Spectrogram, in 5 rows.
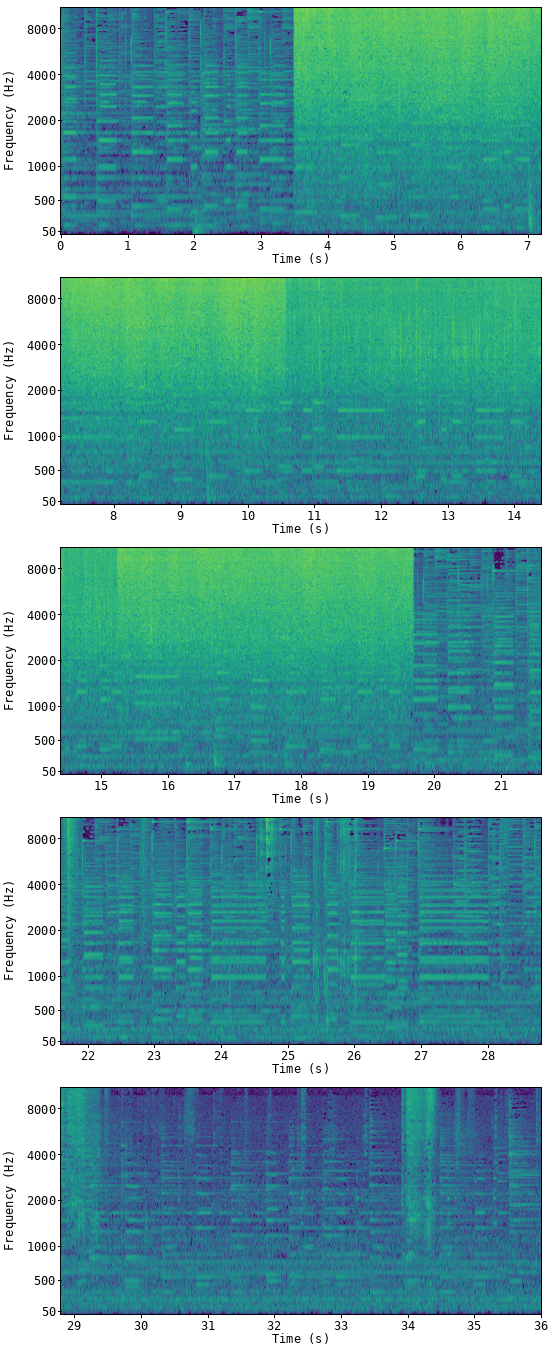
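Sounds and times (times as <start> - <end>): soft background music: 0.0 - 36.0
vegetables sizzling in frying pan: 3.5 - 19.7.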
